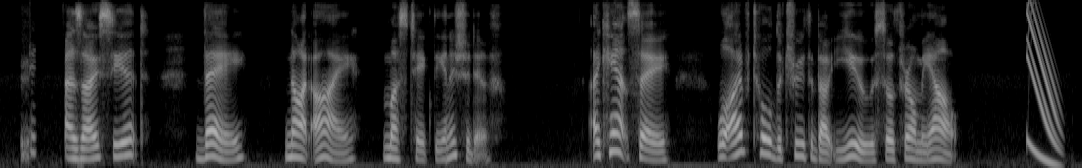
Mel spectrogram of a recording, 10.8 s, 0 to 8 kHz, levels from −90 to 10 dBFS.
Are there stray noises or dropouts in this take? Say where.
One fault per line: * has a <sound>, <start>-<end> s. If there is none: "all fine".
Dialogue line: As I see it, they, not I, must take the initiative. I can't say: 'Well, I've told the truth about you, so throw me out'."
* has a laugh, 0.2-0.4 s
* has a chirp, 10.3-10.7 s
